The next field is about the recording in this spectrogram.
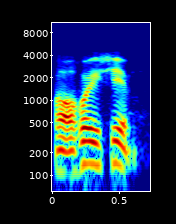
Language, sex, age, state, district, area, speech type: Manipuri, male, 18-30, Manipur, Churachandpur, rural, conversation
